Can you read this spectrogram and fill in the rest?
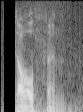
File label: "dolphin", English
